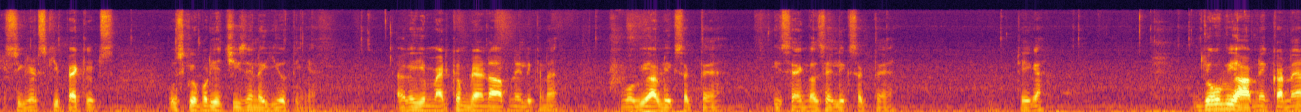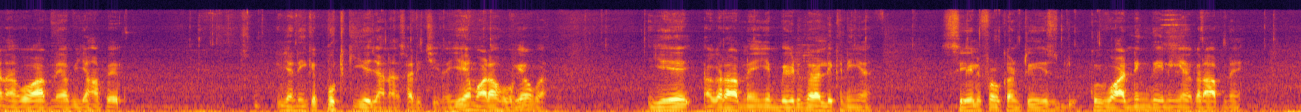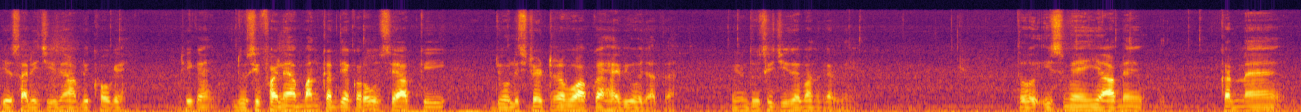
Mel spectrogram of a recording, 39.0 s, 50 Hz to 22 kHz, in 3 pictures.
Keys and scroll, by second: 1.4 typing, 3.4 space, 11.5 super+3, 11.9 super+3, 12.8 Left, 13.7 Left, 15.4 super+-, 16.6 v, 16.8 space, 18.1 Delete, 18.3 Delete, 22.8-25.0 typing, 36.5 typing.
